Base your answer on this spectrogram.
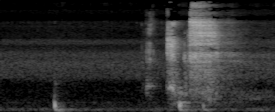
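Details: Two induced sneezes from a person with a cold and a tickle in the left nostril, each a sharp inhaled catch followed by a forceful explosive burst.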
